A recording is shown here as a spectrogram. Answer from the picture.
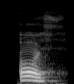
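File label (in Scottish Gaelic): "oir", Scottish Gaelic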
